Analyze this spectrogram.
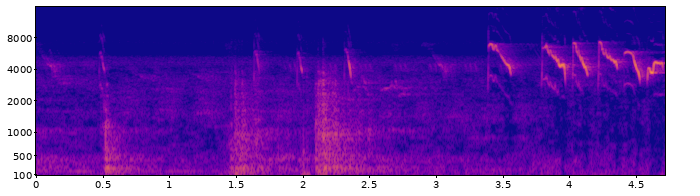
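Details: White-eye singing a quick run of high, thin, downward-sweeping whistled notes near the end, preceded by scattered faint chirps and several dull knocking sounds.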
